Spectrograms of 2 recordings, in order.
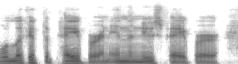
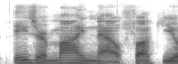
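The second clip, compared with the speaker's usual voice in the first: put-on rowdy, high-pitched drunken yell; 5 semitones higher, 4 dB louder than usual. Retelling throwing soda bottles into the car while drunk: imitating own drunken yelling.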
